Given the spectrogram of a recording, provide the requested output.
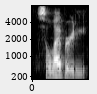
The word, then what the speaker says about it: celebrity: celebration 여기는 이제 강세가 2번 들어가는데 근데 요 단어 이 유명인사라는 단어는요. 세에다가 강세를 주는 게 아니라 레에다가 주셔야 돼요. 그래서 celebrity라고 발음이 돼요. celebrity.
